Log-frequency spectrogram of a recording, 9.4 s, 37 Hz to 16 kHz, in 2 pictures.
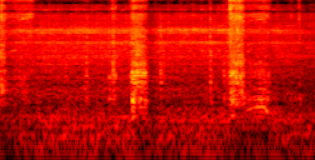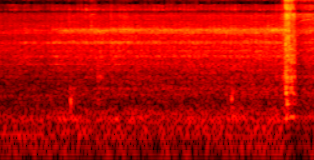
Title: Common rail engine Mack mp8 hard starting and white smoke leaking fuel injectors #mechaniclife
